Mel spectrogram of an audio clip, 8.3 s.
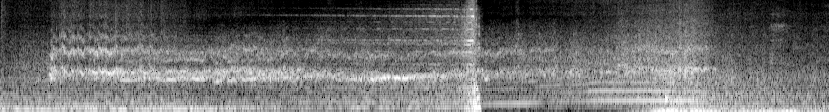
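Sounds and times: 
car engine roaring: 0.0 - 8.2
getaway car tires squealing: 0.5 - 7.4.

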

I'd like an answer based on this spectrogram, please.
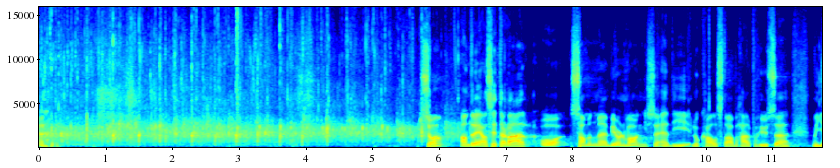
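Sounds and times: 
laughter: 0.0 - 0.7
audience applause: 0.0 - 6.8
speech: 0.1 - 0.4, 5.8 - 11.7.

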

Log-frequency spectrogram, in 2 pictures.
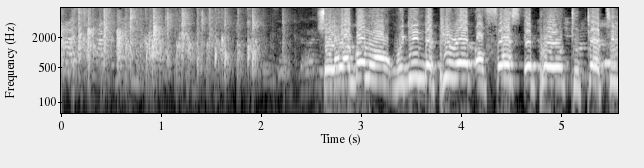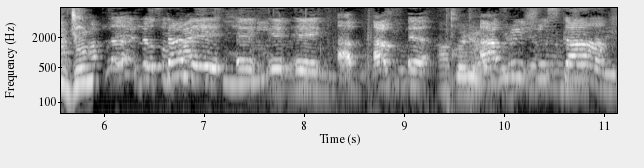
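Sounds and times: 
crowd clapping hands: 0.0 - 2.4
speech: 2.6 - 11.1.

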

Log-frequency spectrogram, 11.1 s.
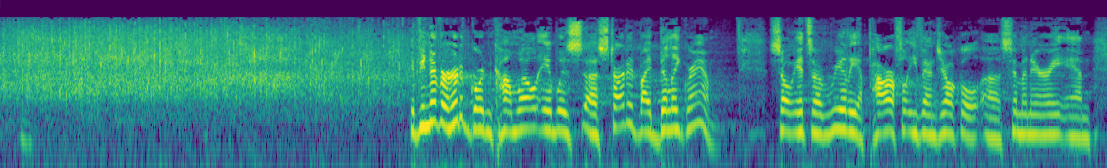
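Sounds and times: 
audience clapping: 0.0 - 4.6
speech: 4.1 - 11.0.

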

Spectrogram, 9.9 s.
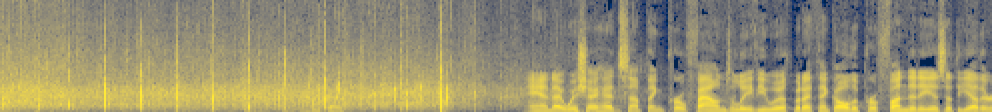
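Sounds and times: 
audience applauding: 0.0 - 6.1
speech: 5.4 - 9.9.

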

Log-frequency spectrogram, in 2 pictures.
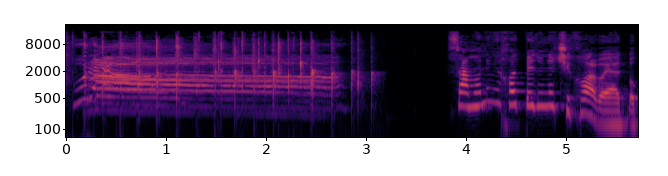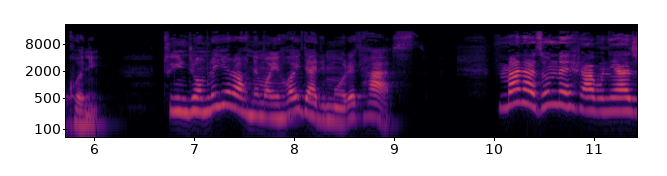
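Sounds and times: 
group clapping rhythmically: 0.0 - 3.2
speech: 4.0 - 9.1, 10.0 - 11.4.

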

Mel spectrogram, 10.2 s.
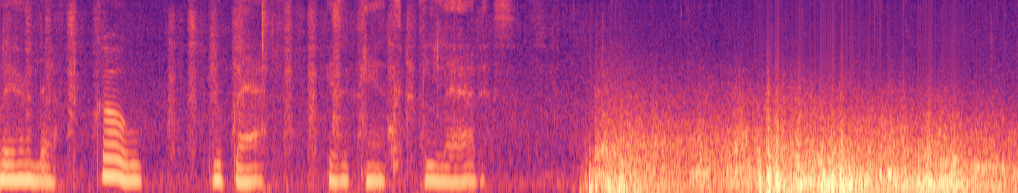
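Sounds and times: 
speech: 0.0 - 1.5, 2.1 - 2.7, 3.3 - 5.0
thunderclap in a rainstorm: 5.8 - 10.1.

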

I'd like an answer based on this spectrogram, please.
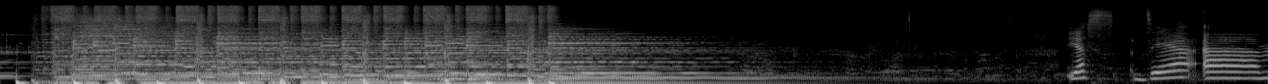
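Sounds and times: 
pop song by a girl group: 0.2 - 5.7
speech: 10.8 - 12.6.

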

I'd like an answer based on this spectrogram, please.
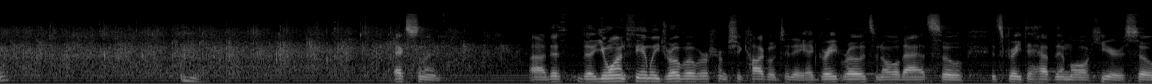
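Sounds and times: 
audience applause: 0.0 - 5.1
speech: 1.8 - 2.2, 3.9 - 4.6, 5.3 - 11.5.

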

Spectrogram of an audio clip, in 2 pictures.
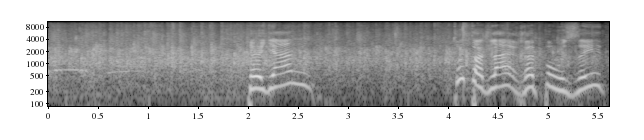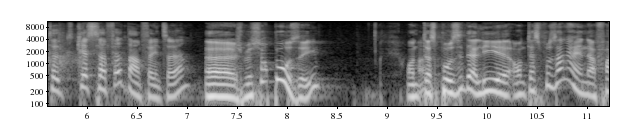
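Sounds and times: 
audience applause: 0.0 - 6.4
speech: 2.0 - 2.8, 4.0 - 8.4, 9.2 - 11.2.

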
